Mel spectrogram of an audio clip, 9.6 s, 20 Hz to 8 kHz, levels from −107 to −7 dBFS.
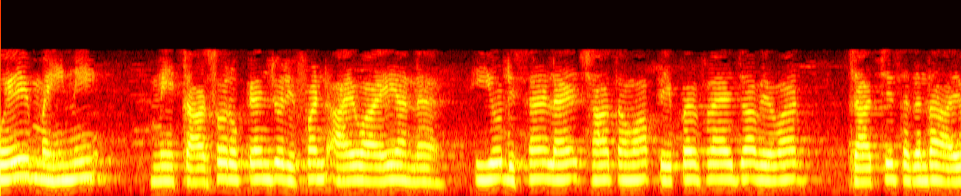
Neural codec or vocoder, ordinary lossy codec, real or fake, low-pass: none; AAC, 16 kbps; real; 7.2 kHz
